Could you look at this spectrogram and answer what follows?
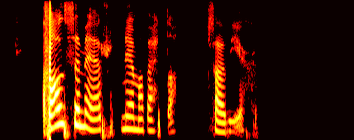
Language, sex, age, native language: Icelandic, male, 18-19, Icelandic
